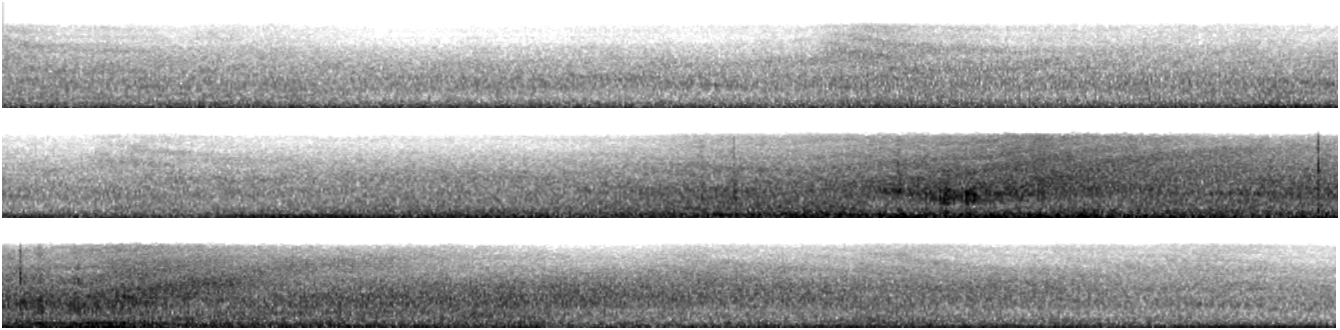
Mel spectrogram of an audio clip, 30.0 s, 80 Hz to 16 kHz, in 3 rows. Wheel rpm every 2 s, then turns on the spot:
0, 0, 0, 0, 0, 0, 0, 0, 0, 0, 0, 0, 0, 0, 0.
none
